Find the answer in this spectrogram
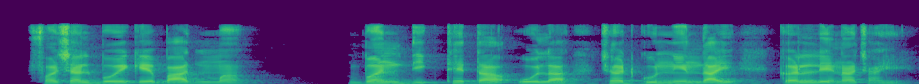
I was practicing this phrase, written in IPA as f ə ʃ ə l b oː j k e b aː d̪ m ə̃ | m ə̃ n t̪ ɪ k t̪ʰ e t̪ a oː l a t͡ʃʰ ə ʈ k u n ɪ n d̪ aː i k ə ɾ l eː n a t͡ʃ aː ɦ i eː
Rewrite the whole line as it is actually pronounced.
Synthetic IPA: f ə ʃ ə l b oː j k e b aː d̪ m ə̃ | b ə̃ n d̪ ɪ k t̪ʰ e t̪ a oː l a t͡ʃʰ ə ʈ k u n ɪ n d̪ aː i k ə ɾ l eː n a t͡ʃ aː ɦ i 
